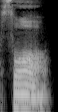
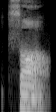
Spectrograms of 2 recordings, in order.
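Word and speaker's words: صَ: Все эти буквы, когда огласованы фатхой, произносятся через звук О.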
